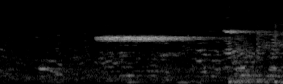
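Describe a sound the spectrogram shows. A referee's whistle blows sharply in a large echoing gym.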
